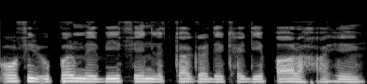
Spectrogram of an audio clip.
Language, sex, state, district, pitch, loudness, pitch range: Hindi, male, Arunachal Pradesh, Lower Dibang Valley, 130 Hz, -14 LUFS, 125-135 Hz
